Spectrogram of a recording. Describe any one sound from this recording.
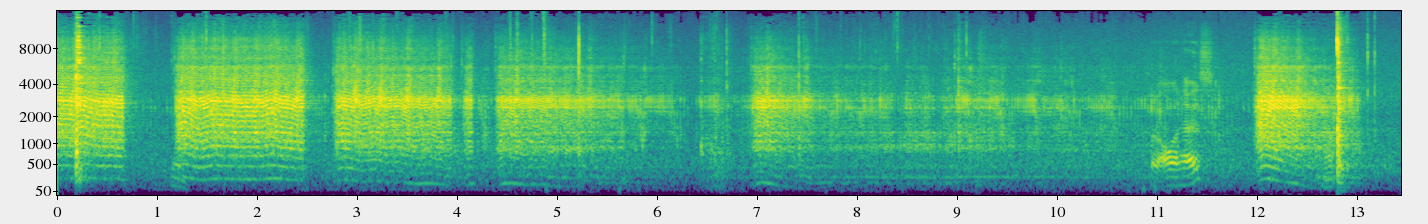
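Timber creaks and groans loudly under strain.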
